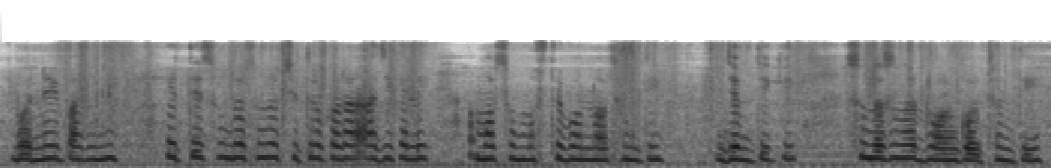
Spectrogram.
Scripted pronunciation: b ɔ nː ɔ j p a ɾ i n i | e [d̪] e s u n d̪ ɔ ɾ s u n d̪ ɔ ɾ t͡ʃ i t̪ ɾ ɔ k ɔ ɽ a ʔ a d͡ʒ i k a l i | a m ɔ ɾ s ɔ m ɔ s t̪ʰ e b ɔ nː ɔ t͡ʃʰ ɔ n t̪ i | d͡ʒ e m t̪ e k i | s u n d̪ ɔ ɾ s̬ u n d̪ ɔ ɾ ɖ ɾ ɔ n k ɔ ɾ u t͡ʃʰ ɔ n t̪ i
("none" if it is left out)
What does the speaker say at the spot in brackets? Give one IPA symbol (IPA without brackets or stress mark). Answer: t̪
